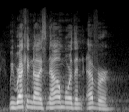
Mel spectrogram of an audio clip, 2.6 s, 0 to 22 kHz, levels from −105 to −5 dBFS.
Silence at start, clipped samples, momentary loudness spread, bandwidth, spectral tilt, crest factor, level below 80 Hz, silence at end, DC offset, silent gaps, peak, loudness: 0.2 s; under 0.1%; 11 LU; 12 kHz; -6.5 dB/octave; 20 dB; -66 dBFS; 0.35 s; under 0.1%; none; -10 dBFS; -28 LUFS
